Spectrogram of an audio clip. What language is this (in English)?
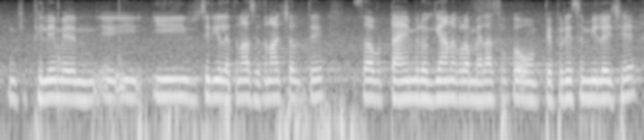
Maithili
